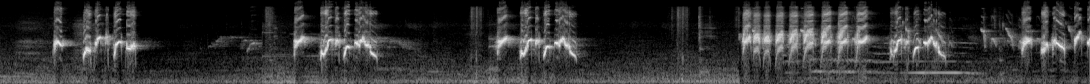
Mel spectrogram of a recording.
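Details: Caged Red-whiskered Bulbul song from Thailand, played for training young birds to copy: short bright warbled phrases around mid-high pitch, repeated in bursts every two seconds, ending in a longer rapid run of chirpy notes.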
